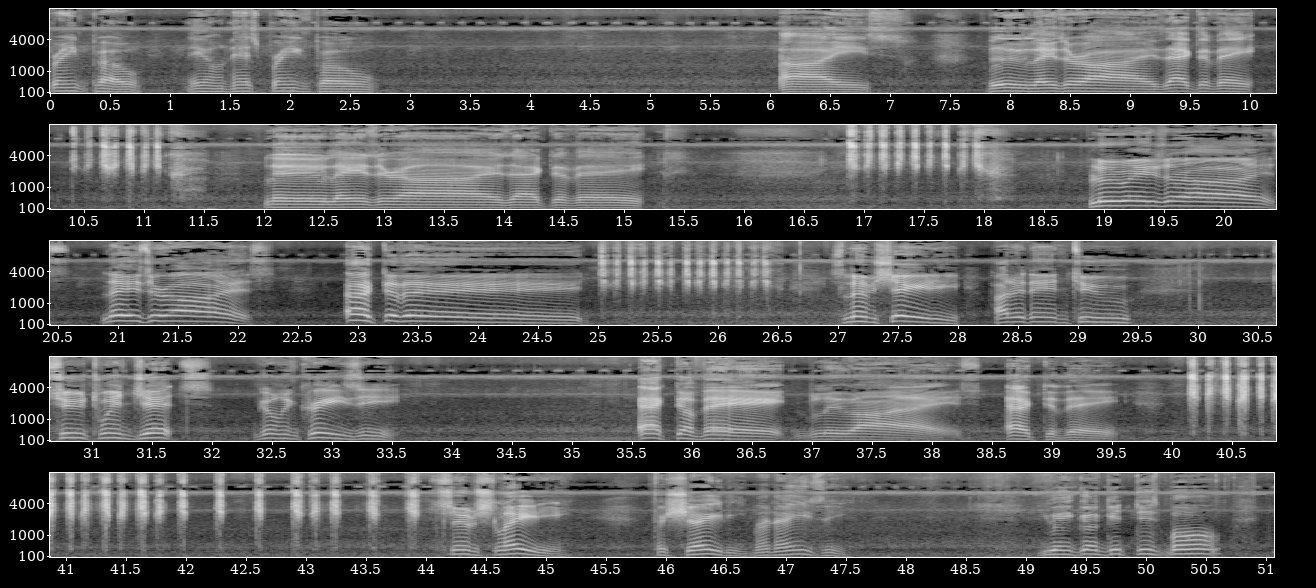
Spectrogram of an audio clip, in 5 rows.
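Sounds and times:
cricket chirping: 0.0 - 51.0
faint steady hiss: 0.0 - 51.0.

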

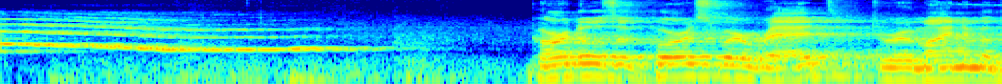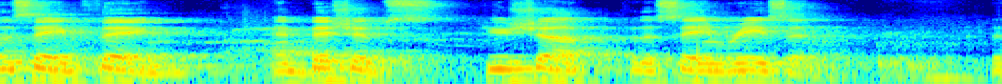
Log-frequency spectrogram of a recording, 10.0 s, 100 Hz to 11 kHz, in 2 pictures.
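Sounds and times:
siren wailing: 0.0 - 1.8.

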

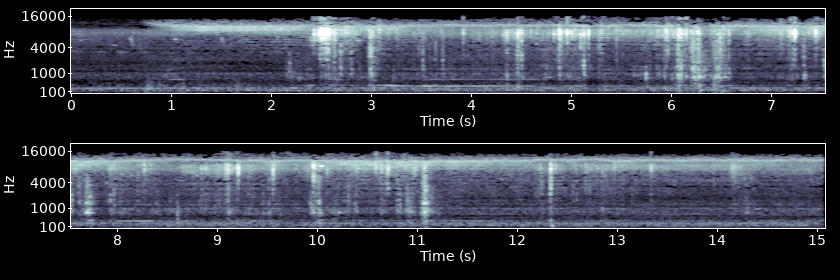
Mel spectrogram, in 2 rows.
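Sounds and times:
diesel engine under load: 0.0 - 15.0.

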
